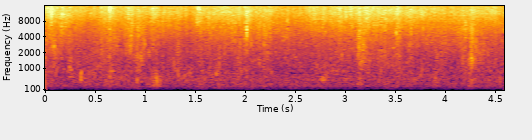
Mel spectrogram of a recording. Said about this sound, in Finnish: Kuulette varmaan, mä kävelen tässä rannassa tässä kaislojen seassa. Kuunnelkaa tätä.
